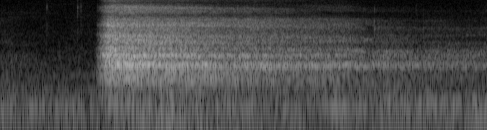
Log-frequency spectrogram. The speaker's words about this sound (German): Nimm einmal einen tiefen Atemzug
